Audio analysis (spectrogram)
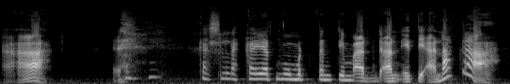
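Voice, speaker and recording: A woman's voice: deep voice, huge pitch swings, slow, sharp tone, dry recording, full character voice. A woman playing a grumbling, sighing village parent with an aching back in an Ilocano comedy drama. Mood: weary, teasing.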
